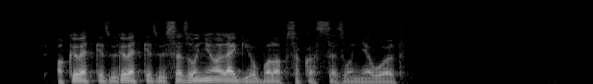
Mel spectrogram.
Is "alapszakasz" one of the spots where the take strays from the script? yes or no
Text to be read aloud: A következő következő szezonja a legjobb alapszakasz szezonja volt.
no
